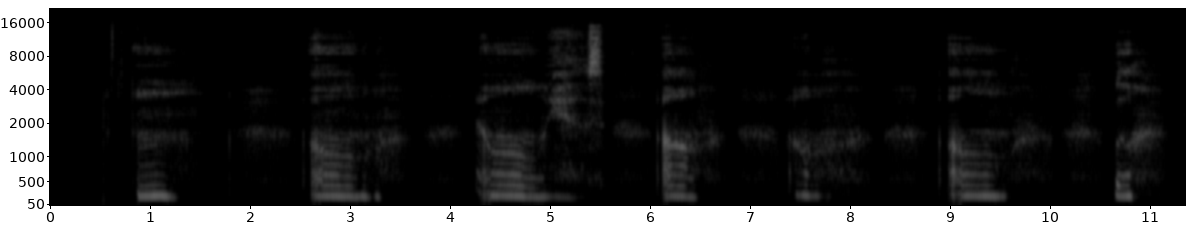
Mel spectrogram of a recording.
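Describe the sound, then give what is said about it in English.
Heavy, ragged, aroused breathing with voiced gasps and sighs, about a dozen uneven bursts of breath over several seconds, some loud and strained, separated by brief pauses. “You're breathing heavily, and your degrading orders are very arousing.”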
